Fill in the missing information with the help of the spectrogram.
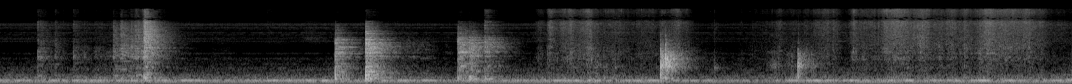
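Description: Metal grill parts and drip trays clanking and knocking as they are lifted out of the box and set down on a tiled floor, about five knocks in all, with plastic wrapping crinkling in between. A steady low hum runs underneath.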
